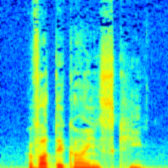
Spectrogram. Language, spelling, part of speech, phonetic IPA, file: Polish, watykański, adjective, [ˌvatɨˈkãj̃sʲci], Pl-watykański.ogg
